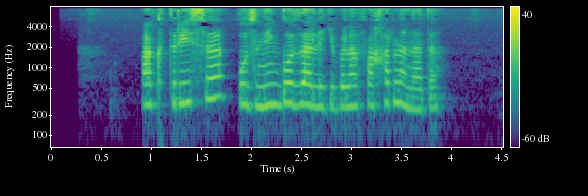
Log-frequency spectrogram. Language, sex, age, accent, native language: Uzbek, female, 18-24, Toshkent shahri, Uzbek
